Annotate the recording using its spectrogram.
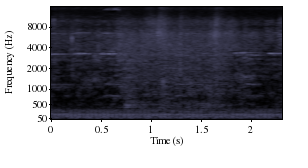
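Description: A faint, steady low hum with a fast, even pulse, with a few short, faint high chirps over it.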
